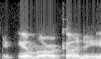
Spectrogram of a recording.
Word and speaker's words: Ennio Morricone: I- Ennio Morricone, is that how you say it? – Ennio Morricone, yes.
